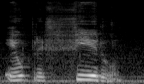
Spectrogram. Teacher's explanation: the stronger syllable is fi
